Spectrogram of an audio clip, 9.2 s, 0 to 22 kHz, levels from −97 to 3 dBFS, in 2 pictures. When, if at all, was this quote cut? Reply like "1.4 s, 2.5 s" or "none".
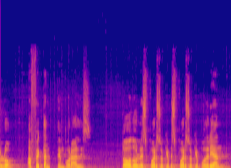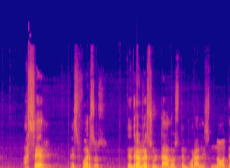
1.0 s, 3.4 s, 6.0 s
